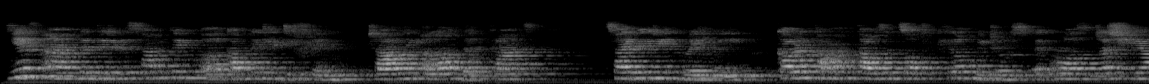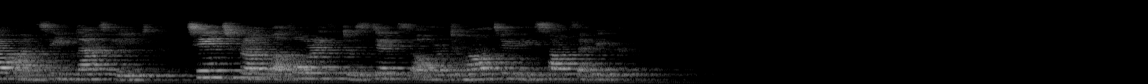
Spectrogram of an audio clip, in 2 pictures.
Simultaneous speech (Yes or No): No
